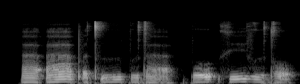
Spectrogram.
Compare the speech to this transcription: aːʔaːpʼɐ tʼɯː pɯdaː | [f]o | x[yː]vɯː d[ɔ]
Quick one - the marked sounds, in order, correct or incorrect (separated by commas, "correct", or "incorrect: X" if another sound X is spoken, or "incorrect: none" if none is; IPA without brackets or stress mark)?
incorrect: p, correct, correct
